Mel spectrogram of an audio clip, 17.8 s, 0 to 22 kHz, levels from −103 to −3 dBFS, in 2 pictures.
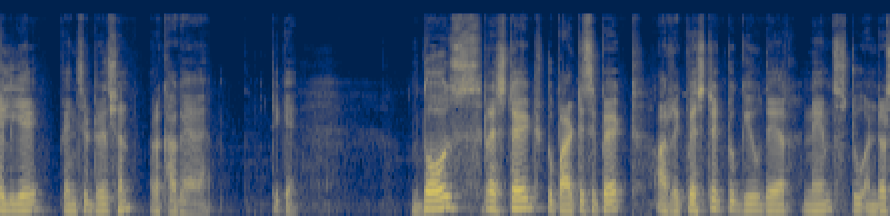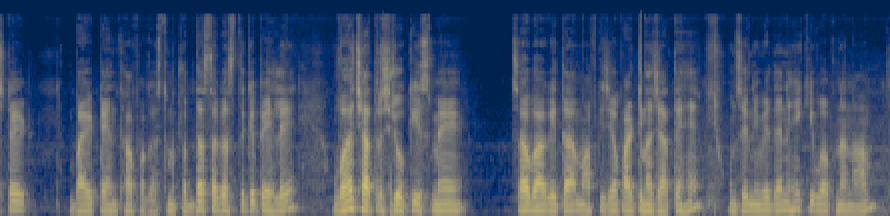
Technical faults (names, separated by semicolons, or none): damaged data in a compressed stream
